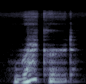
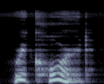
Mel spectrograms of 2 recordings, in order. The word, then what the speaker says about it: record: The word record. As a noun, meaning a CD or an achievement, we stress the first syllable, record. But as a verb, meaning to capture sound or video, we stress the second syllable, record.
